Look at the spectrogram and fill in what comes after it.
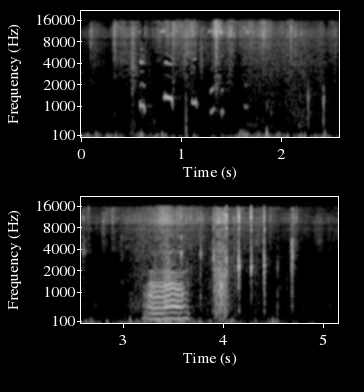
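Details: Pungsan dog mother with her nine puppies, one male and eight females, one month old; a single wavering whine lasting about half a second stands out among faint scattered squeaks and rustling low thumps.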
